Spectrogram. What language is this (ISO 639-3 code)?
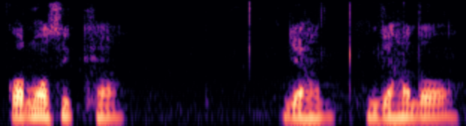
sat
